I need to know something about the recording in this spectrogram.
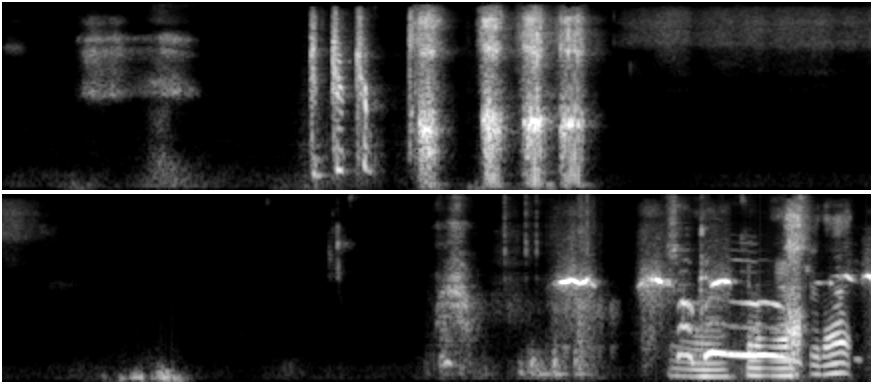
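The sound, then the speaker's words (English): A voice mimics an excited pet pig rat coming back: squeaky whistles, a run of sharp clicking bursts, then rapid high chittering and squeals, fairly loud, with short pauses between. “Your pig rat comes back chittering excitedly.”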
